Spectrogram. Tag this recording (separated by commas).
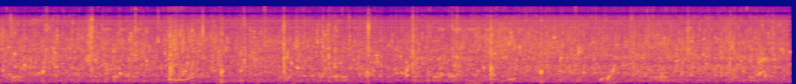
pumping water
